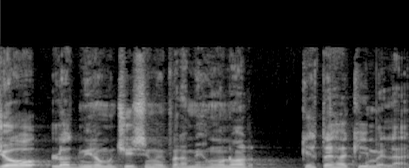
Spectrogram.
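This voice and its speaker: A man with a Caracas accent, fairly high in pitch, with fairly even intonation. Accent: Venezuelan Spanish (Caracas). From Venezuela. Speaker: podcast host and comedian; podcast host, comedian. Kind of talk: casual conversational interview. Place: home room. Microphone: studio mic.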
